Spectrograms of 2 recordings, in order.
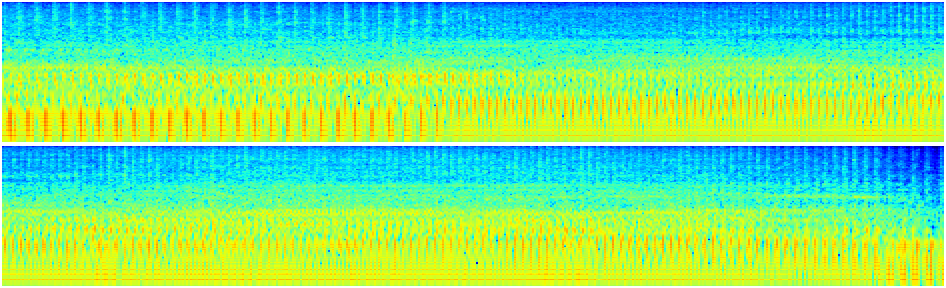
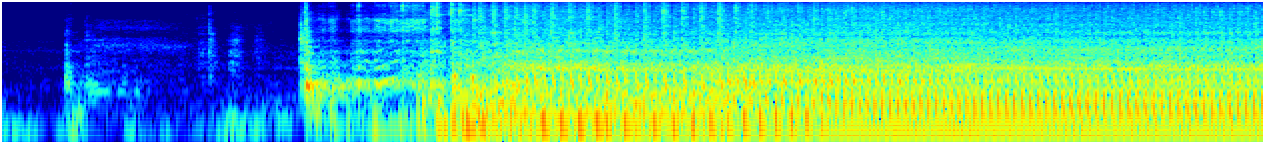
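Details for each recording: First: Briggs & Stratton lawn mower engine cold start after sitting in a hayfield over a year, on foul-smelling old gas, burns lots of oil; fast, uneven chugging that stumbles and shifts tone before dying; rough running. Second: Briggs & Stratton lawn mower, cold start after sitting over a year in a hayfield on stale gas, burns oil: a couple of sputters, then catches and settles into a steady, even patter without misses; running normally.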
